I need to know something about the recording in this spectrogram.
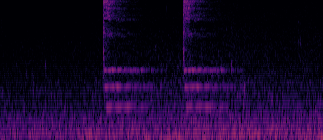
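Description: A soft electronic chime rings twice.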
